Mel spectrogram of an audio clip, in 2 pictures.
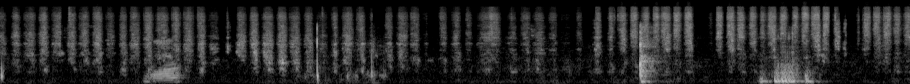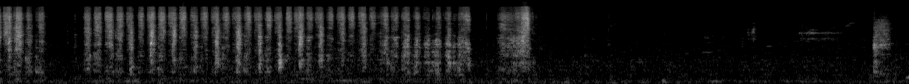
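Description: Wood is sanded by hand with sandpaper in long, rasping strokes that come close and repeat rhythmically, with brief pauses, and the scraping stops near the end; a short spoken word is heard.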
